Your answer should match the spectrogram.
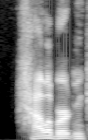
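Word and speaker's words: Haliburton: They are in Halliburton, Canada. Did I say that right? – Absolutely, you did.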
